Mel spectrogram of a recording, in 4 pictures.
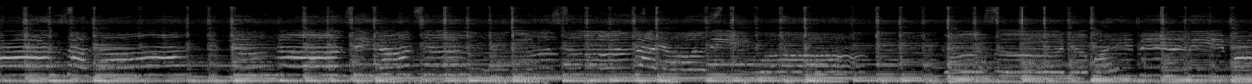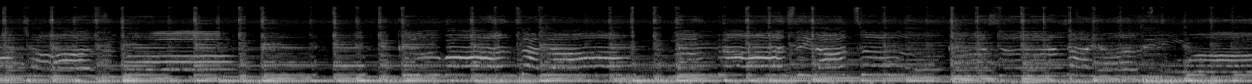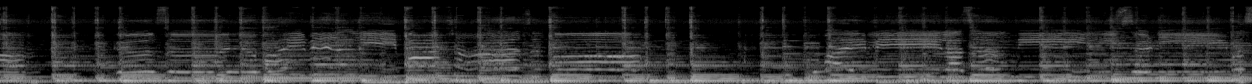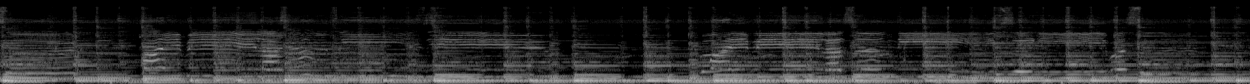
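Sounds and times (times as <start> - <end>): boy singing: 0.0 - 15.2, 16.3 - 31.9, 33.1 - 43.3, 44.5 - 50.0
acoustic guitar strumming: 0.0 - 50.0.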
